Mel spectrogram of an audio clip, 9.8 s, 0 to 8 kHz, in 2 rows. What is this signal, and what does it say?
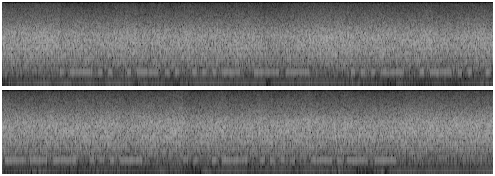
Morse code, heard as a keyed tone, hand-sent with a bug key, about 24 wpm, 380 Hz, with heavy radio static and the noise inside a car. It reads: LLVM VLJV IAHY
